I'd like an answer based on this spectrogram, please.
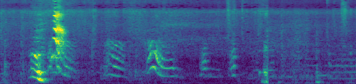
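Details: German Shepherd puppies one week old in a whelping box moved into a conservatory; a series of short high whining squeaks with falling harmonic arcs, one louder yelp at the start, then several softer whimpers.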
